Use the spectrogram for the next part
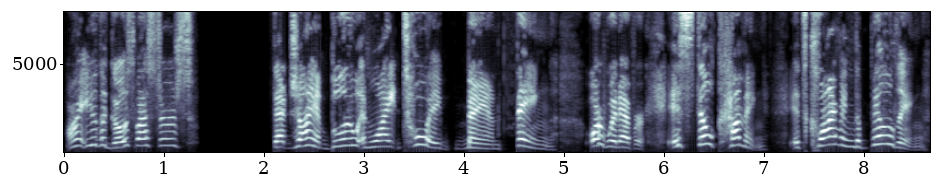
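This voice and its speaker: An actress voicing a brisk, learned museum curator in a video game, speaking in an articulate, scholarly and sardonic way. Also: female voice, very high voice, very animated, a bit bright, dry recording, clean studio sound, heavily acted. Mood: urgent, alarmed. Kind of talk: scripted video game dialogue.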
